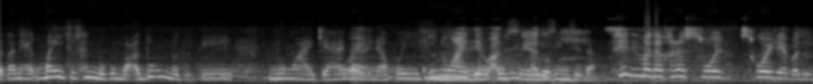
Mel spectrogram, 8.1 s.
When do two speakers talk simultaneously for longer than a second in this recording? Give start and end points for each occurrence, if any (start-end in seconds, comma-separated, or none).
none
